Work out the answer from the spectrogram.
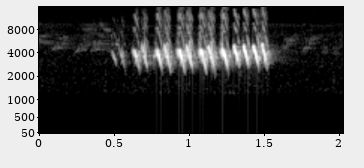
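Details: A single brief trill from a lined seedeater (bigodinho): around ten rapid, high, pulsed notes, slightly buzzy, over about one second.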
